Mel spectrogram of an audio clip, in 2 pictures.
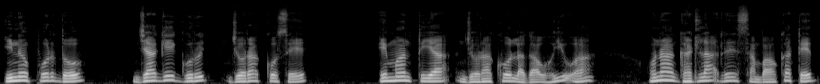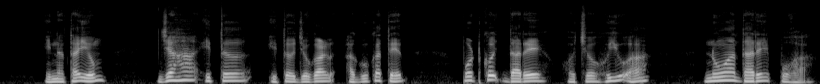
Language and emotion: Santali, neutral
